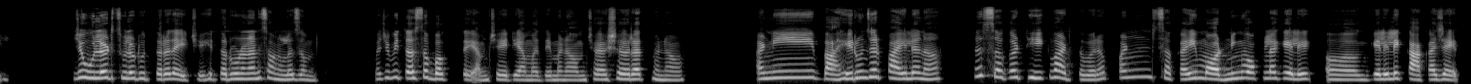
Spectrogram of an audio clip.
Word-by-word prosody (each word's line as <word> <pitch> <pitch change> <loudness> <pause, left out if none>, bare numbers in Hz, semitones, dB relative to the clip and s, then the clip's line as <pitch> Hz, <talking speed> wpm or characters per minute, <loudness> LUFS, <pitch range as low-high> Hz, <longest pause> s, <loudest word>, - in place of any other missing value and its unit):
म्हणजे 225 0 -21 0.6
उलट-सुलट 290 -2 +4
उत्तरं 245 -1 -2
द्यायची 210 -4 -1
हे 240 +3 -6
तरुणांना 255 +2 +1
चांगलं 235 -7 -1
जमतं. 210 -4 -7 0.5
म्हणजे 250 +5 -6
मी 325 +1 -3
तसं 285 +1 +2
बघते 245 -2 -2
आमच्या 215 +2 -4
एरियामध्ये 205 -1 -4
म्हणा, 205 0 -5
आमच्या 210 +3 -3
शहरात 240 -2 +3
म्हणा 210 -4 -5 0.8
आणि 315 +3 +2
बाहेरून 255 +5 +2
जर 345 +2 +3
पाहिलं 275 -1 +2
ना, 245 +1 -2 0.4
तर 405 - 0
सगळं 335 -5 +1
ठीक 300 -2 +1
वाटतं 265 -9 -1
बरं 220 +4 -3
पण 340 +3 -6
सकाळी 260 -1 +1
मॉर्निंग 260 -1 +4
वॉकला 285 0 +1
गेले 255 -2 +3 0.2
अ, 230 - -3 0.4
गेलेले 240 +2 +4
काका 230 -4 +2
जे 235 +1 -1
आहेत - - 0
255 Hz, 155 wpm, -23 LUFS, 225-290 Hz, 0.8 s, उलट-सुलट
